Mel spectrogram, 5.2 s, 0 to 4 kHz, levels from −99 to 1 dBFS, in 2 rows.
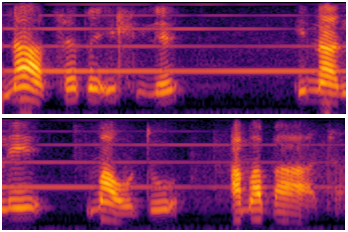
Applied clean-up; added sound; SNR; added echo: none; Wind instrument, woodwind instrument; 19 dB; none.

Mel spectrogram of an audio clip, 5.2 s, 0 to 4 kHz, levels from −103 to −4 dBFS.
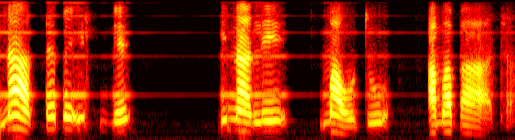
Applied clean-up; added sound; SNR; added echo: neural mask model RNNoise.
